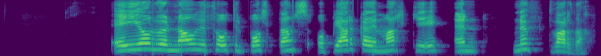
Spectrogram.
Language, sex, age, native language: Icelandic, female, 50-59, Icelandic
